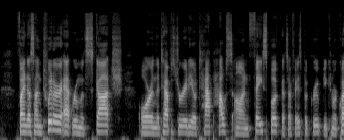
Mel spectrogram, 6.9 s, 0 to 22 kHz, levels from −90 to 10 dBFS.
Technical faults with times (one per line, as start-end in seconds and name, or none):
none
